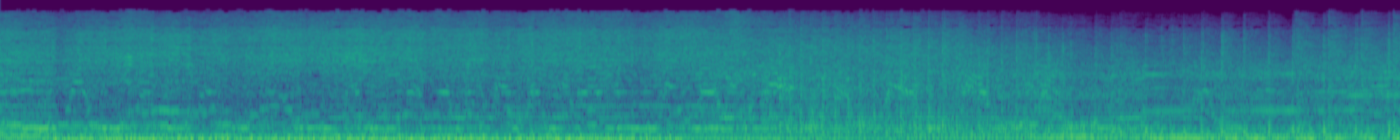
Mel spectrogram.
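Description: Live rock band playing loudly, electric guitar to the fore over bass and drums.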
